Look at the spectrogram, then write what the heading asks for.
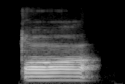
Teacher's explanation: ता और तो में यही फ़र्क है, ता को हम स्ट्रेट पढ़ते हैं बिल्कुल रिलैक्स करके, लेकिन तो को जो हम मुँह को गोल करके और मोटा अदा करते हैं, पुर पढ़ते हैं।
